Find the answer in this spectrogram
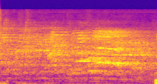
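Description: Faint handball game sounds in an echoing sports hall: distant players' and spectators' voices, with a handball bouncing on the court.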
